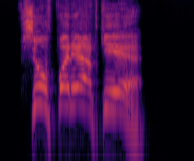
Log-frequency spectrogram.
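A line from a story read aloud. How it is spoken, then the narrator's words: Shout. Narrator (Russian): прокричал Флай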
